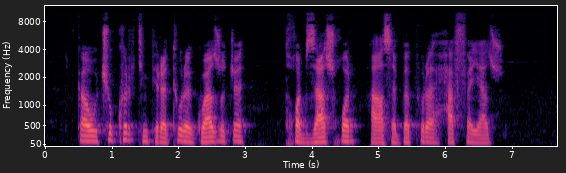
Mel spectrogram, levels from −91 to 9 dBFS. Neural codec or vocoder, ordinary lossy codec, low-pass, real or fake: none; MP3, 48 kbps; 9.9 kHz; real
